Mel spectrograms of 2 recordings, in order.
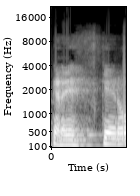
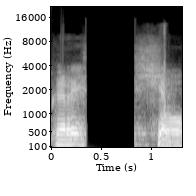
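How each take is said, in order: First: The middle consonant is an 'sk' sound. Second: The middle consonant is a 'sh' sound. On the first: The speaker calls it wrong. "क्रेस्केरो नहीं बन सकता" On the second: The speaker calls it right. "तो क्रेशेरो होगा"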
